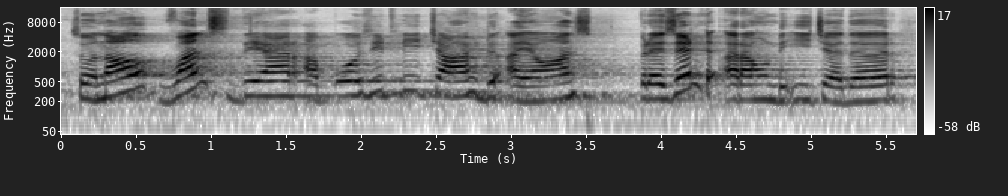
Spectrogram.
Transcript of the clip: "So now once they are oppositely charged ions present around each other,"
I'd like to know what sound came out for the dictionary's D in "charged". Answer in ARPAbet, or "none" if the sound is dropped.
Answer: D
